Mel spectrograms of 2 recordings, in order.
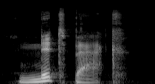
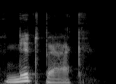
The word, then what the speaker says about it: knitback: So it's the word is, this is all one word, knitback. – Knitback? – Knitback. Starting with a K, a silent K.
